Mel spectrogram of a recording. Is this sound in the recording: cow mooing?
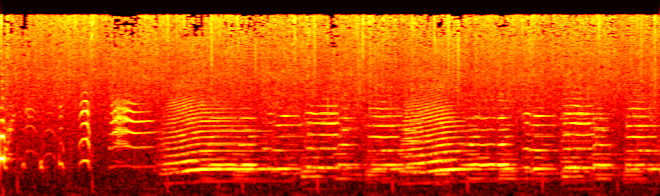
yes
